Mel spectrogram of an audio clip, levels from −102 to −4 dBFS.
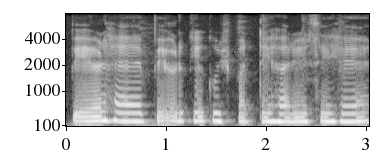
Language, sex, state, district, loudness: Hindi, female, Bihar, Patna, -14 LUFS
